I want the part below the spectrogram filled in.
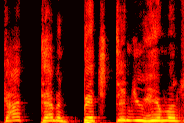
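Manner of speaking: loud high angry yell. Retold or imitated. Man raising his voice at a woman, angry yell. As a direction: bark it out at her, full volume. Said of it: "if I rose my voice like".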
